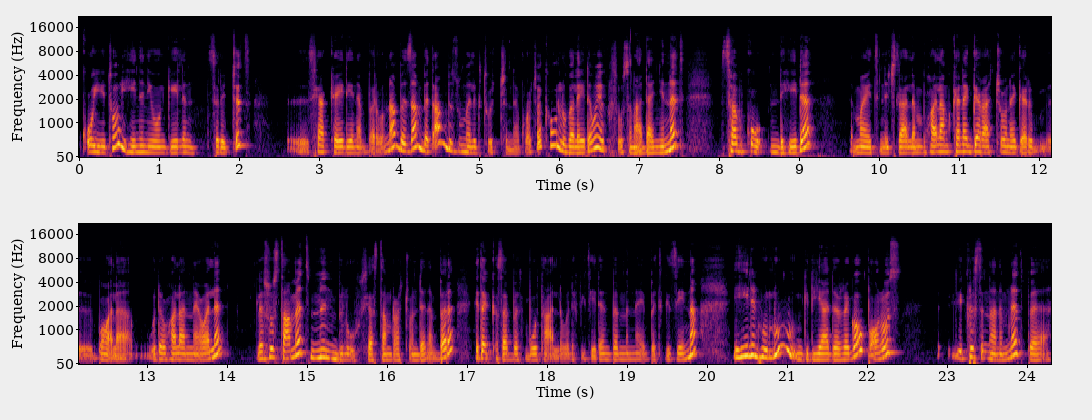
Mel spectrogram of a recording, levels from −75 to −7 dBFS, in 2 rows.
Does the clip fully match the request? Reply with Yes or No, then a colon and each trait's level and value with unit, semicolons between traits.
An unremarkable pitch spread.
Yes: average, 3.2 semitones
